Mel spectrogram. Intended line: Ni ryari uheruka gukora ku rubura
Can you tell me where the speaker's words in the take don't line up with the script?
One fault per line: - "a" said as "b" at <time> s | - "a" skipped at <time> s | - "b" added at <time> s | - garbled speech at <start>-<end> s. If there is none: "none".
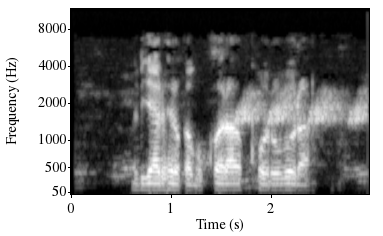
none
